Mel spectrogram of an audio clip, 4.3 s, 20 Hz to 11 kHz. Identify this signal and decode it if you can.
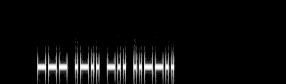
Morse code, heard as a keyed tone, about 29 wpm, 700 Hz. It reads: OLD?
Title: 4x Word-Spacing - Sentences from Top 400 Words - 30wpm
